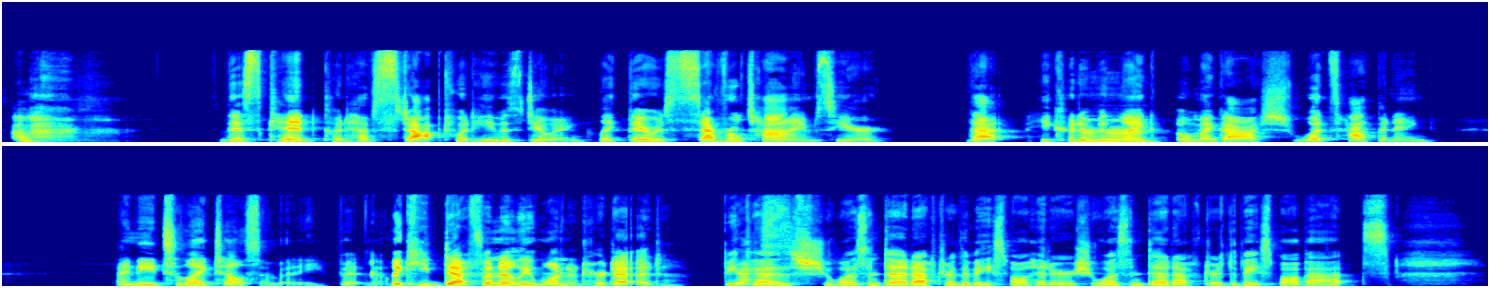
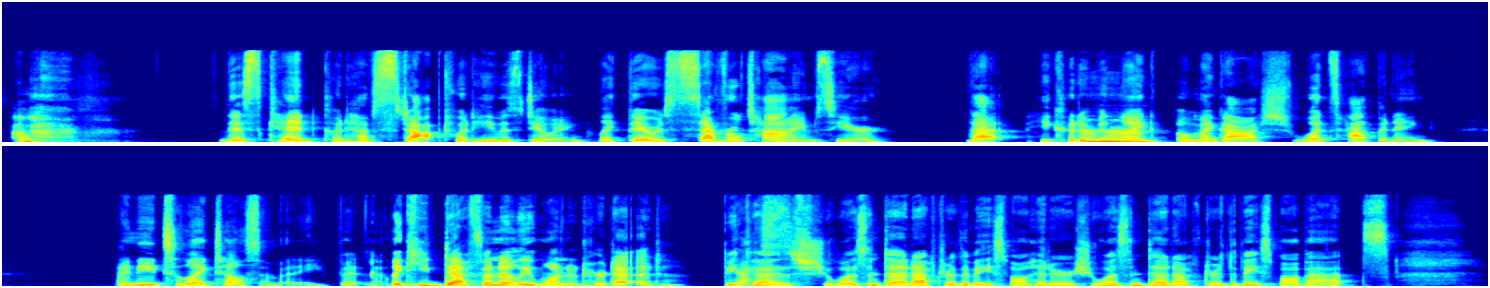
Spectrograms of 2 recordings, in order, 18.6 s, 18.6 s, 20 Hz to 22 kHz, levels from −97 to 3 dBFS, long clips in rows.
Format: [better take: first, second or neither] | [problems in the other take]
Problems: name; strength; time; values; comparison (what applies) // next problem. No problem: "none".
second | thin; somewhat; fading below 300 Hz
